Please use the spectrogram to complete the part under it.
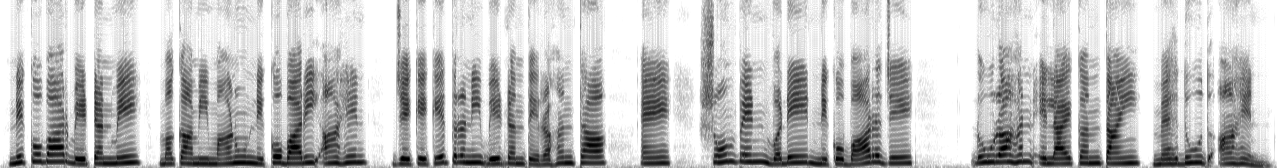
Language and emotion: Sindhi, neutral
